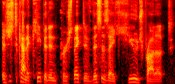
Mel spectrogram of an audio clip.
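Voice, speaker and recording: A man in his thirties hosting an interview over a video call, halting and repeating words as he affirms his guest. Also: lowish voice, animated, pushed and bright. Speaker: host. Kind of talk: casual interview talk.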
